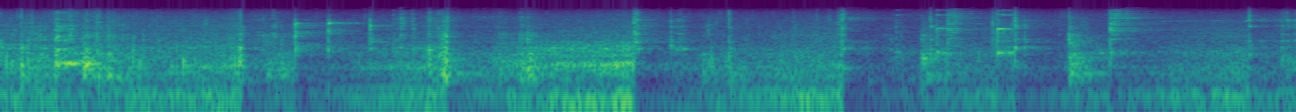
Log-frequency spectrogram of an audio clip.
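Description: Steel spoon stirring thick mutton curry in an aluminium pot, with irregular clinks and scrapes of metal on the pot's side over a low steady hum.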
